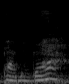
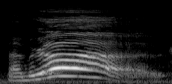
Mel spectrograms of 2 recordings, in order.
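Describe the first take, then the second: First: Said in the usual way. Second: Pat McGrath shouted high and hugely louder; excited shout. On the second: Real, not acted. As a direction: scream the name like a starstruck fan.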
